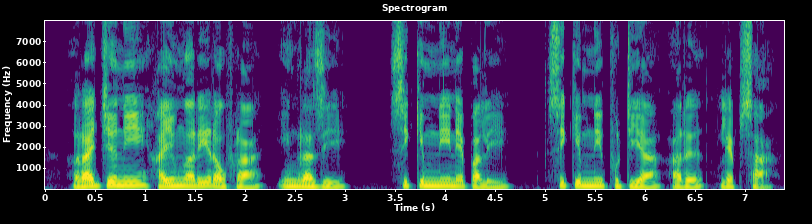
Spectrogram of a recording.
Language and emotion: Bodo, neutral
